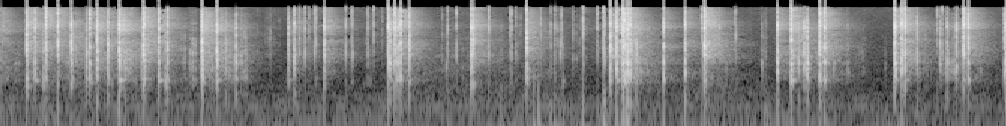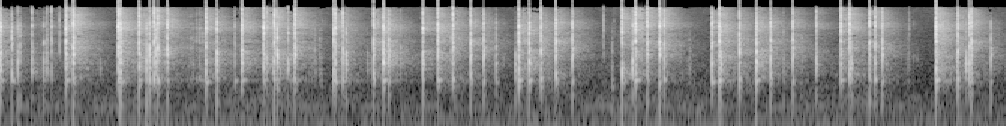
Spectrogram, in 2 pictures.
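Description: A black rectangular Makeup Revolution plastic eyeshadow palette, a flat closed case held in both hands, is tapped quickly with long nails covered in paperclips. Rapid bursts of sharp, bright clicks and light rattles come with almost no low end, and each tap dies away almost instantly.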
